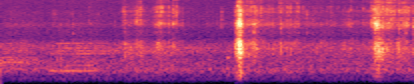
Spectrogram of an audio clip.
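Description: Two short, sharp crunches about two-thirds of a second apart, like footsteps on gravel and dry leaves, over a faint background.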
